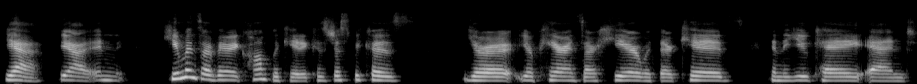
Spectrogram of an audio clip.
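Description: A woman's voice: fairly low pitch, fairly even intonation, unhurried, a bit bright. A woman hosting a casual conversational interview in a chatty, agreeable way. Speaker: interviewer, host.

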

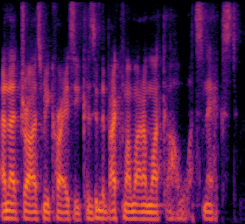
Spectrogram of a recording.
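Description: A man in his late twenties hosts a casual podcast interview. His voice is deep and a little low, and he talks with upbeat energy and some self-deprecating humor. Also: completely flat delivery, quick pace, fairly bright tone. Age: late 20s. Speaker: podcast host.

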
